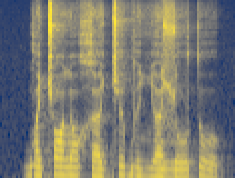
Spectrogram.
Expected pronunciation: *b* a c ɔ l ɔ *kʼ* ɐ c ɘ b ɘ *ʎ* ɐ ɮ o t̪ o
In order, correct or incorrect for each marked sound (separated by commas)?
incorrect, incorrect, correct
